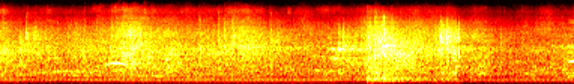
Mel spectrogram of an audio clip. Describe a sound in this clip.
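Ice skates scrape and carve across ice in a large echoing arena.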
